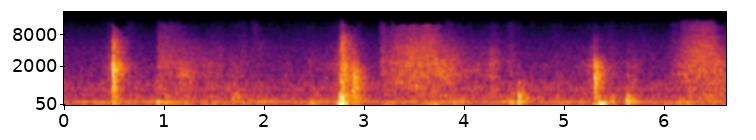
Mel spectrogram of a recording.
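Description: Shortbread dough being kneaded by hand on a wooden tabletop: several dull knocks as the dough is pressed and pushed against the wood, the loudest about halfway through, with soft rubbing and crumbly scraping between them.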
